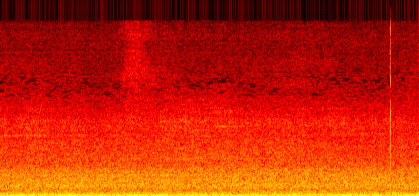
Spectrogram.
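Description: Steady street traffic noise with a constant low engine hum from passing or idling vehicles.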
